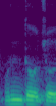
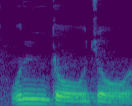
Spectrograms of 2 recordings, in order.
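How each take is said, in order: First: The vowels are cut short. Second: The vowels are held long. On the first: The speaker calls it wrong. "이렇게 하면 안 됩니다" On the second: The speaker calls it right. "운도할 때 거기도 도가 또 길거든요. 운도조 이렇게 해서"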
